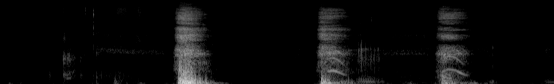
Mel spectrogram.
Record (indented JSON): {
  "exhalation_length": "5.5 s",
  "exhalation_amplitude": 22444,
  "exhalation_signal_mean_std_ratio": 0.24,
  "survey_phase": "beta (2021-08-13 to 2022-03-07)",
  "age": "18-44",
  "gender": "Female",
  "wearing_mask": "No",
  "symptom_runny_or_blocked_nose": true,
  "symptom_sore_throat": true,
  "symptom_other": true,
  "smoker_status": "Never smoked",
  "respiratory_condition_asthma": false,
  "respiratory_condition_other": false,
  "recruitment_source": "Test and Trace",
  "submission_delay": "1 day",
  "covid_test_result": "Positive",
  "covid_test_method": "RT-qPCR",
  "covid_ct_value": 30.8,
  "covid_ct_gene": "N gene"
}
